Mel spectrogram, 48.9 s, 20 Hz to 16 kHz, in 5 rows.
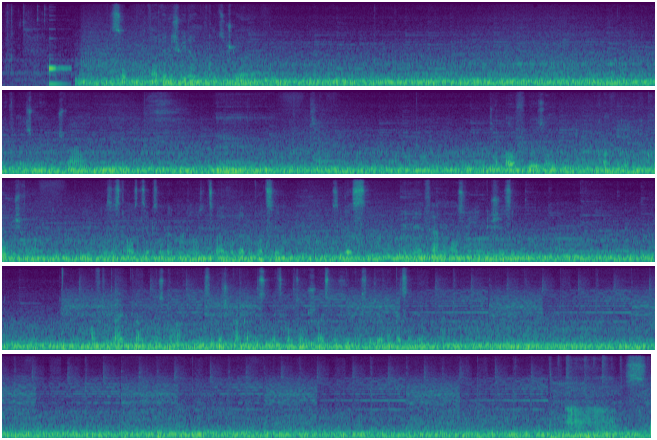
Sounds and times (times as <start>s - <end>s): Music: 0.0s - 48.9s
Vehicle: 0.7s - 48.9s
Speech: 1.6s - 3.9s, 9.9s - 11.7s, 13.0s - 14.8s, 17.1s - 20.3s, 21.1s - 23.9s, 24.6s - 27.4s, 30.6s - 35.8s, 47.5s - 48.9s.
